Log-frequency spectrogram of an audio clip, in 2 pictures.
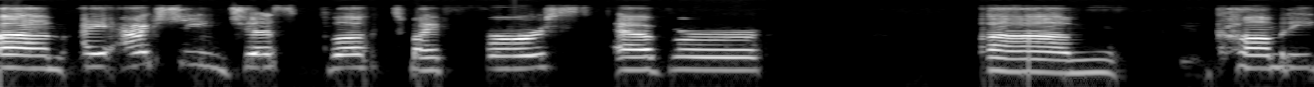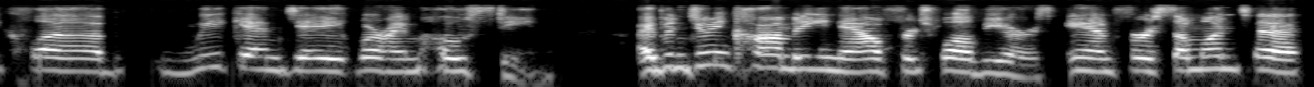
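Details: Adult female comedian who states she stutters and does not fake her stuttering, real stuttering in a live comedy set; stuttering.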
